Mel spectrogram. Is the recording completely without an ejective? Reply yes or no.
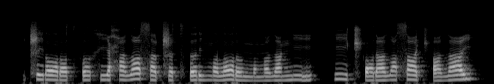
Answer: no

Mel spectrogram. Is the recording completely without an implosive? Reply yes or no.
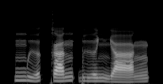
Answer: no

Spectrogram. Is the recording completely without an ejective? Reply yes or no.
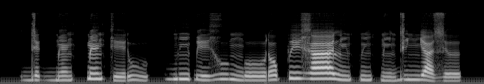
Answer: yes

